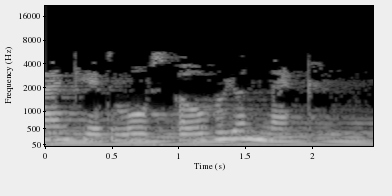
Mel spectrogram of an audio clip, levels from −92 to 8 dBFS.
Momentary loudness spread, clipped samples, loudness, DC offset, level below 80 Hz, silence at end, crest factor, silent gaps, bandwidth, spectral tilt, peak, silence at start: 8 LU; under 0.1%; -23 LUFS; under 0.1%; -32 dBFS; 0 s; 14 dB; none; 6 kHz; -6 dB/octave; -8 dBFS; 0 s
